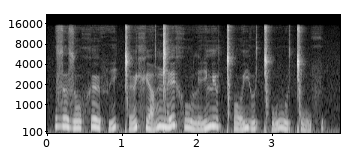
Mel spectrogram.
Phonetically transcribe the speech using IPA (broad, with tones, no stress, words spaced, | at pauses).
zɯ˧˩zo˧˩ xø˧˩fi˩˧˩ǀø˩˥ xʲɑ˨˩˦ŋ͡ǀe˧˥˧ xu˧˩li˩˥lʲɯ˥˩ǀʰo˨˩˦ jɯ˩˧˩ǀʰu˩˥ βɯ˩˥ǀu˨˩˦f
